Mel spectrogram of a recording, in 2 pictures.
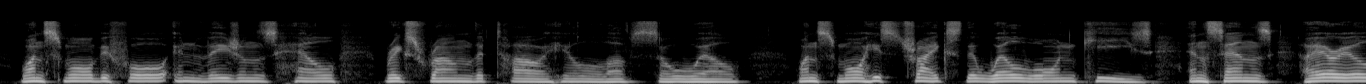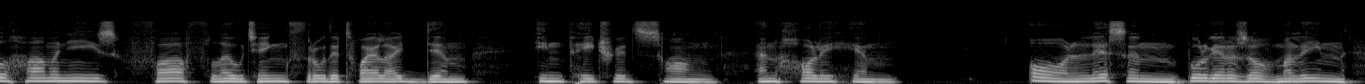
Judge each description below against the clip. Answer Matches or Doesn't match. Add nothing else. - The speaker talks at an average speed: Doesn't match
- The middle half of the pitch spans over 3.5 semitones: Doesn't match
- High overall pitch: Doesn't match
